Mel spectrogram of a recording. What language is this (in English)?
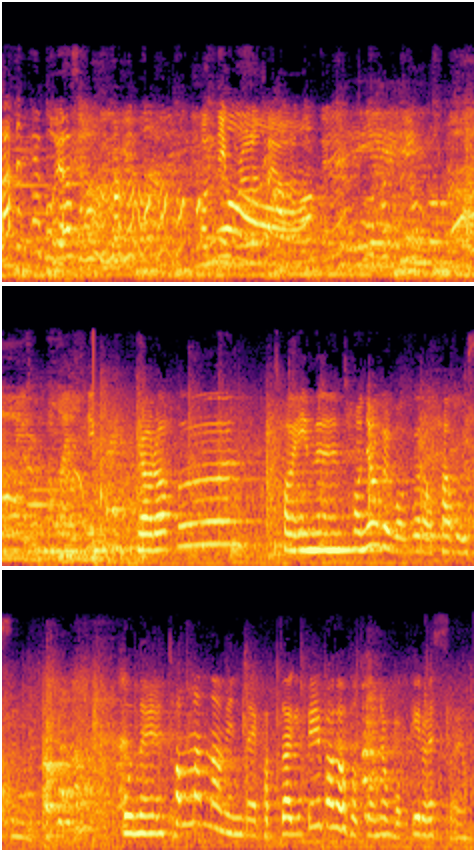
Korean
